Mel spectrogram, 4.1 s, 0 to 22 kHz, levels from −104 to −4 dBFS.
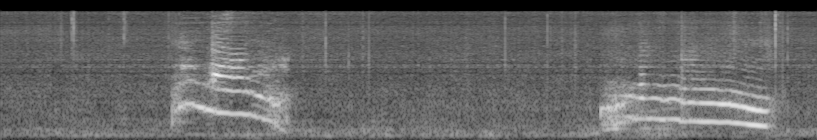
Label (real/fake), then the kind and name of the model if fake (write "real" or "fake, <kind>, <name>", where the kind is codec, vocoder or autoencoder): fake, codec, SNAC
